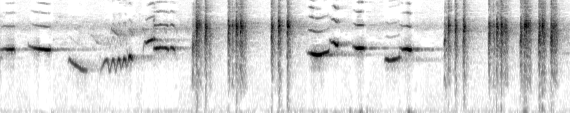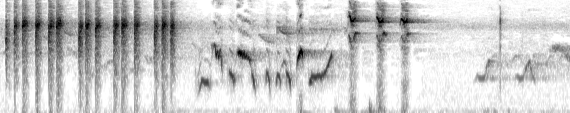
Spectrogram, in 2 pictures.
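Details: Long, varied white-rumped shama training song for cage birds: whistled slurs, then a rapid series of harsh crackling bursts, followed by looping upslurred whistles and softer low notes, over a steady thin high-pitched tone.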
